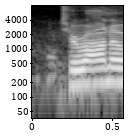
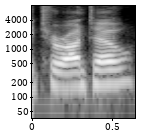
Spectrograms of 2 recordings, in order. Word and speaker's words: Toronto: it's spelled is because no one in Toronto pronounces the second T. This is something if you come here and you say Toronto, we know you're not from here.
